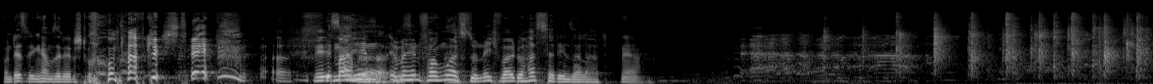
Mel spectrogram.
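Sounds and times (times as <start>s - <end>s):
speech: 0.0s - 6.6s
laughter: 0.8s - 3.9s, 7.2s - 9.6s
audience clapping: 8.2s - 11.5s.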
